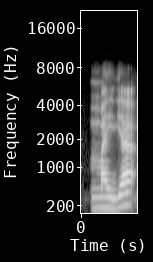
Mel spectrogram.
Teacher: nun sukun bertemu dengan huruf ya. Idgam bigunah ditasdjidkan dilebur ke huruf ya. Disertai dengung.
